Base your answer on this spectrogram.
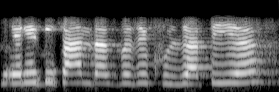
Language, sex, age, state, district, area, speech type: Hindi, female, 30-45, Uttar Pradesh, Azamgarh, rural, conversation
